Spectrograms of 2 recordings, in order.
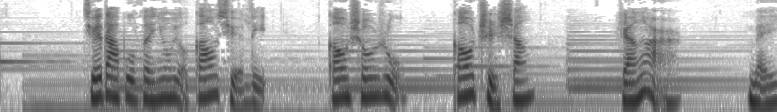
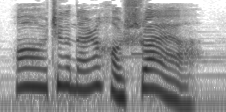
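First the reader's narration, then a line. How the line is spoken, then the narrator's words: Casual exclamation. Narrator (Chinese): 随口感叹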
